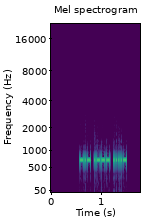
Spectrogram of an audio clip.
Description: Morse code, heard as a keyed tone, about 46 wpm, 700 Hz. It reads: KJ4
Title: USA Call Sign Prefixes - 50wpm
